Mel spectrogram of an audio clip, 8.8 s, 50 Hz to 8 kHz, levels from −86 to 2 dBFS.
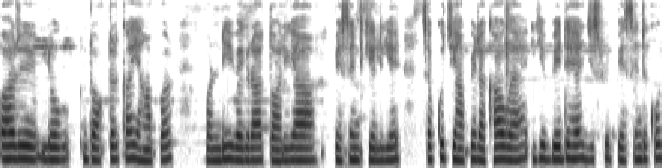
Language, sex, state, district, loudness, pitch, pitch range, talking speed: Hindi, female, Bihar, Darbhanga, -17 LUFS, 220 Hz, 210-230 Hz, 185 wpm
